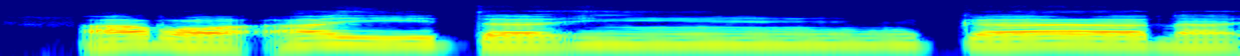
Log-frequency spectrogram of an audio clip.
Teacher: নুন সাকিনের আওয়াজকে নাকে তুলে একালি পরিমাণ গুণনা করে পড়তে হবে। আরাআইতা ইন কানা, এটা আলিফ মাদ্দা এক আলিফ টান হবে।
